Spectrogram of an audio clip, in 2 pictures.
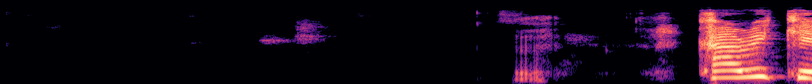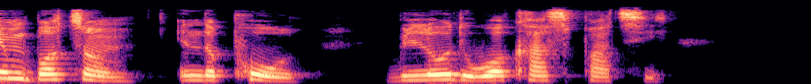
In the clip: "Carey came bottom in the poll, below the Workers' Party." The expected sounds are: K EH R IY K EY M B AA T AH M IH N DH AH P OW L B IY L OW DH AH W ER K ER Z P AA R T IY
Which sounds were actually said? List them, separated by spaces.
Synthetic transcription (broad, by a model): K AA R IY K EY M B AA T AH M IH N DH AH P OW L B IY L OW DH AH W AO K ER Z P AA T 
